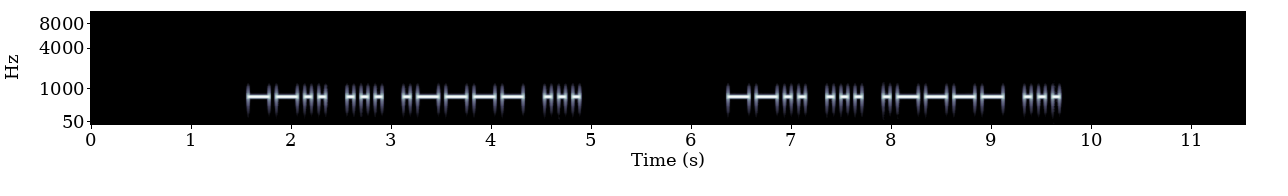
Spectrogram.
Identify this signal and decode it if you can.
Morse code, heard as a keyed tone, about 17 wpm, 700 Hz. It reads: ZS1S ZS1S
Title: DXCC-100 Call Signs - 4 Characters - Repeated 2x - 17wpm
